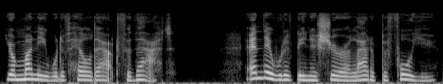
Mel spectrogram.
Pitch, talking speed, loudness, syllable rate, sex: 205 Hz, 245 wpm, -19 LUFS, 6.6 syllables/s, female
